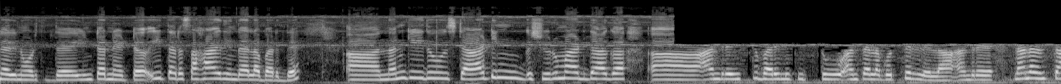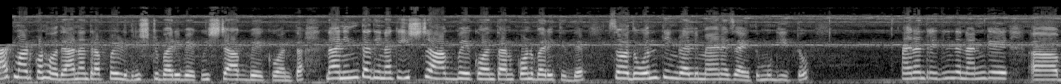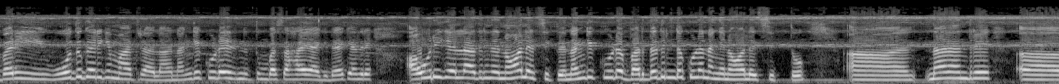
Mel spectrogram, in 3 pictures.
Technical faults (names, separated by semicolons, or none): hard clipping; adaptive stream at a lower bitrate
